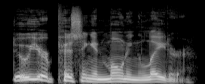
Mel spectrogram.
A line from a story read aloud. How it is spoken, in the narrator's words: Talon said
